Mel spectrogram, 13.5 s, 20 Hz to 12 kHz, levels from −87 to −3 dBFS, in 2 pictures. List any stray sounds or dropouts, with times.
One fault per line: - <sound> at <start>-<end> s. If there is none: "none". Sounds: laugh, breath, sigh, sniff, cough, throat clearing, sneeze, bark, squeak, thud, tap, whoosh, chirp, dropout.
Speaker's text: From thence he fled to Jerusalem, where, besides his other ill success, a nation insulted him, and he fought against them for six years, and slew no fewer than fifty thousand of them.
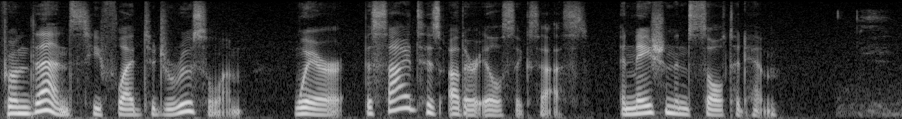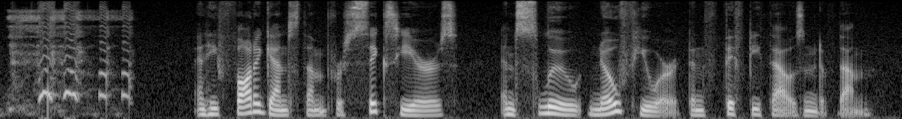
- laugh at 6.3-7.8 s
